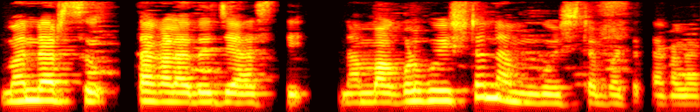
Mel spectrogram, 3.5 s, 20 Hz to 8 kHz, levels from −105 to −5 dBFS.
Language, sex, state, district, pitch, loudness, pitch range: Kannada, female, Karnataka, Mysore, 210 Hz, -21 LUFS, 195-230 Hz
